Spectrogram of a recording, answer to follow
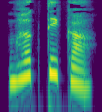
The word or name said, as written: ಭಾಕ್ತಿಕ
